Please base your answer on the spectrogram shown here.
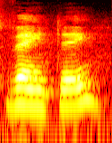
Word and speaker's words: veinte: let's go to this this is venti that's how you say 20 thank you this is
